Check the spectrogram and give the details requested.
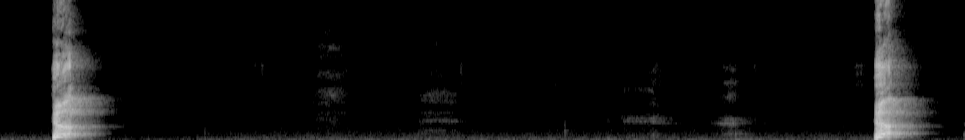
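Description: Two short, sharp involuntary hiccup sounds about eight seconds apart in a quiet room.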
